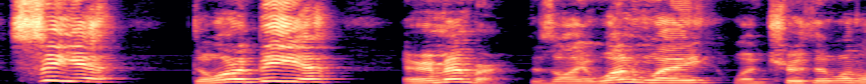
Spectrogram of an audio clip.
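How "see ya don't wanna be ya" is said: jokey sign-off. Real, not acted.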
